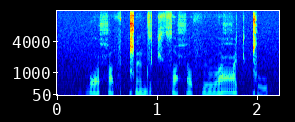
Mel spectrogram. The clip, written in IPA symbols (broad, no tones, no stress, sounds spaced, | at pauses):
ɠ ɔ ħ ɑ f ǁ ɛ̃ d ɛ t͡ʃ sˤ ɪ ħ ɒ f ɪ ɹ ʌ ʕ ʌ t͡ʃ ǀ u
